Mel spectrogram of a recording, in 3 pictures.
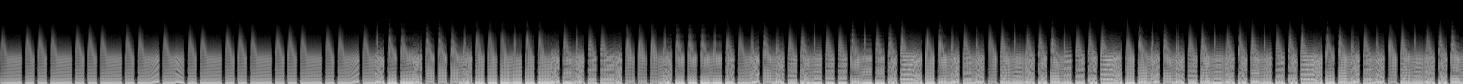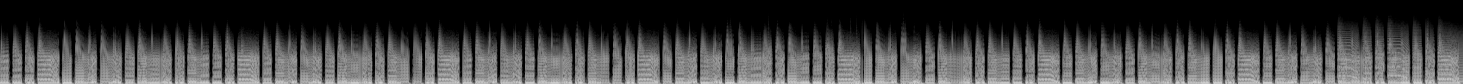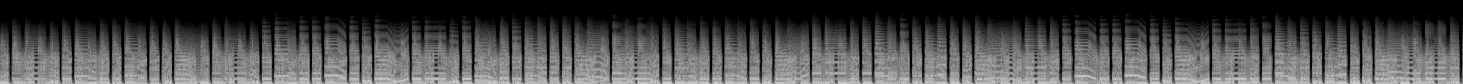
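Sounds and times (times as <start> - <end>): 
stereo bassline: 0.0 - 43.8.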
